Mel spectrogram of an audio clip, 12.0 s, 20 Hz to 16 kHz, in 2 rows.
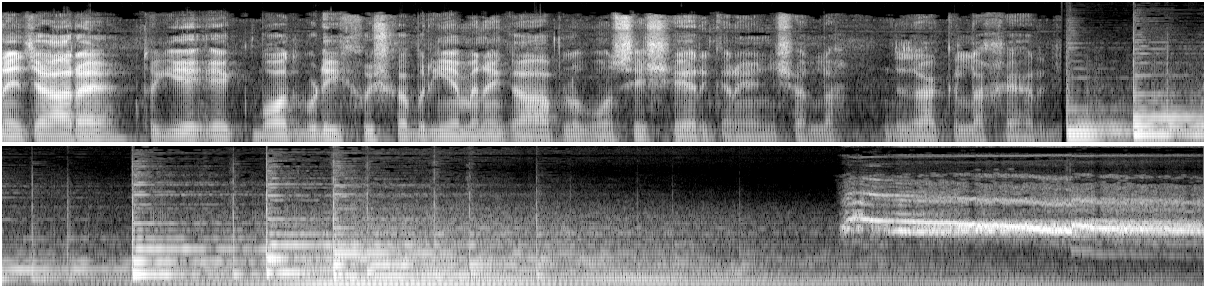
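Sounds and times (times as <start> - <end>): ambient music drone: 5.4 - 11.0
bird of prey screech: 10.2 - 12.0.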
